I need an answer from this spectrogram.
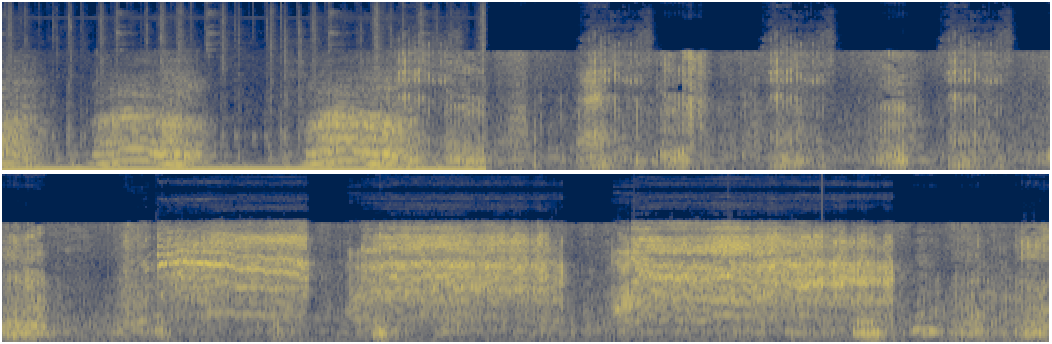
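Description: A lion roars twice. Then, about four seconds in, pigs start grunting in short sounds and break into three long, high squeals near the end.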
